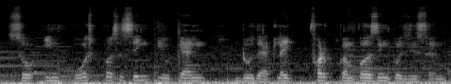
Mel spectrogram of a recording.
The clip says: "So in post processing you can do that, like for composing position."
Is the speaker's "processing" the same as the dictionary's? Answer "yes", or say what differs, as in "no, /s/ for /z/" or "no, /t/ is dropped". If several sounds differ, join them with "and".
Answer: yes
